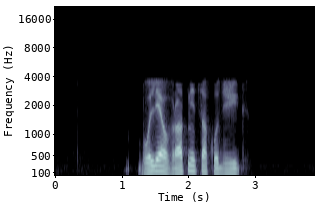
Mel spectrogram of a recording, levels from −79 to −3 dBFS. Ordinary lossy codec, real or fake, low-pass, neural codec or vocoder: MP3, 32 kbps; real; 3.6 kHz; none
